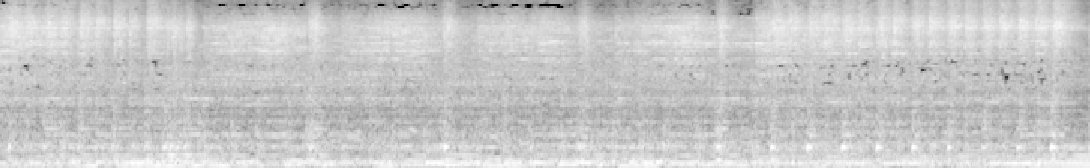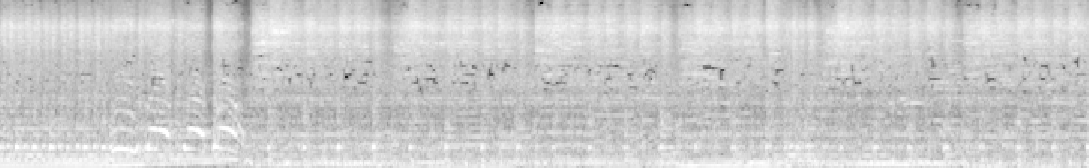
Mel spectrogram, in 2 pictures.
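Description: Punk rock band playing live: distorted electric guitars, bass and a full drum kit driving a steady rock beat.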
